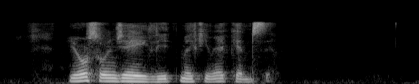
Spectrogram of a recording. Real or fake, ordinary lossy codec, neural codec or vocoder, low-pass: fake; AAC, 32 kbps; codec, 16 kHz, 1 kbps, X-Codec, HuBERT features, trained on LibriSpeech; 7.2 kHz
